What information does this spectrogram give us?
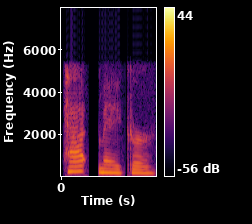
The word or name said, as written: hatmaker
